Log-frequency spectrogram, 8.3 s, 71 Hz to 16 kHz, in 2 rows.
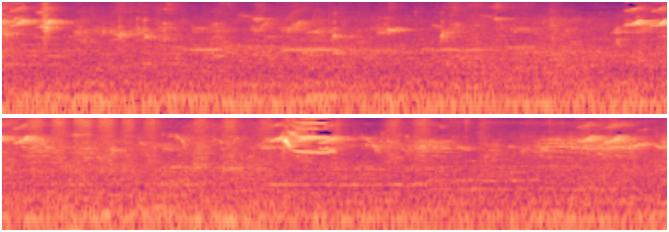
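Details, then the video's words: Red siskin, a female feeding her chick, recorded 14 April 2021; high thin chirps and short rising notes come in scattered bursts, louder near the sixth second, over a steady low hum. "red siskin breeding her chick"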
